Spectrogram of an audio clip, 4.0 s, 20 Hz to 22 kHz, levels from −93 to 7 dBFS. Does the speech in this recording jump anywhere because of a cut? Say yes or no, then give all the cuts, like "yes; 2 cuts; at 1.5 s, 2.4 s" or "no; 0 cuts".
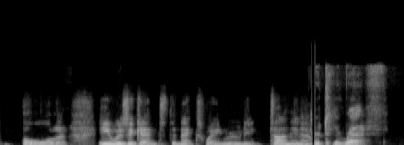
yes; 1 cut; at 3.1 s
